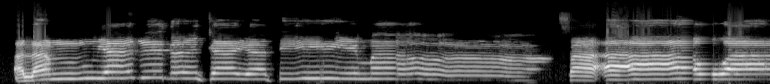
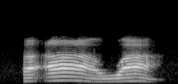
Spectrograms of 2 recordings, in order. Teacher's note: فآ بھی باریک ہے، واو یہ اس کو پر نہیں کرنا، دونوں حرف باریک ہیں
